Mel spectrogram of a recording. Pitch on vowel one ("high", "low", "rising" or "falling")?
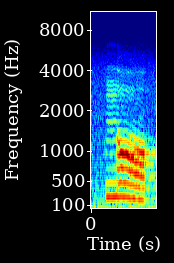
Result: falling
